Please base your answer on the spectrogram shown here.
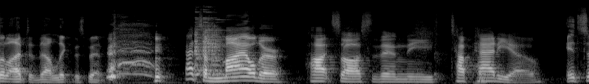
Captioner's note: Link laughs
